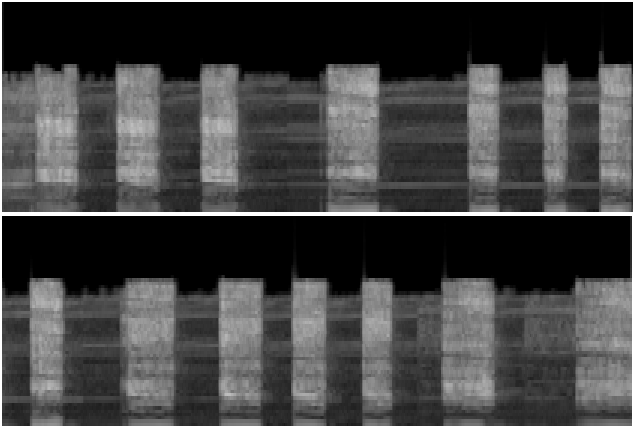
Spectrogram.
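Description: High-speed handheld rotary carving tool running with a small bit, touched against a wooden carving in about a dozen short smoothing passes. Each pass brings up a loud, steady whine, which drops back to a faint hum between passes.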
